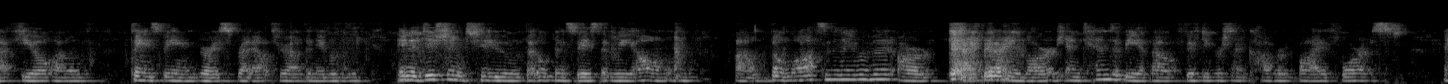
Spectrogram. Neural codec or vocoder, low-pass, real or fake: codec, 16 kHz, 4.8 kbps, FACodec; 7.2 kHz; fake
